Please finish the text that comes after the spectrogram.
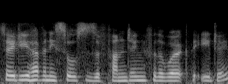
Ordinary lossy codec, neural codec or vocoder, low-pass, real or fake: Opus, 16 kbps; codec, 16 kHz, 1 kbps, X-Codec, WavLM features, trained on Multilingual LibriSpeech; 7.2 kHz; fake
